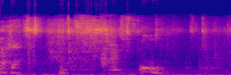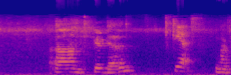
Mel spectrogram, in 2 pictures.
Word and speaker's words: Devan: you everything no not there um you're Devon yes am I pronouncing that right yes I'm you can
